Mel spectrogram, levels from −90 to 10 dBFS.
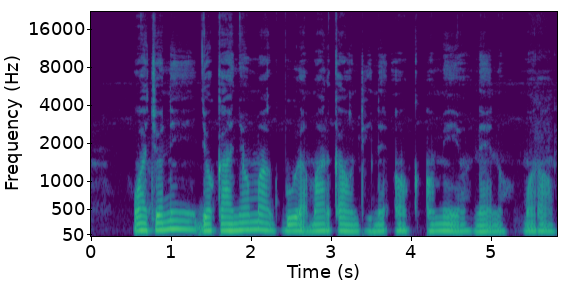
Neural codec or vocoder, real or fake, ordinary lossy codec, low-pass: none; real; none; none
